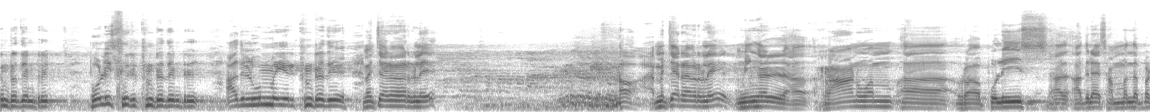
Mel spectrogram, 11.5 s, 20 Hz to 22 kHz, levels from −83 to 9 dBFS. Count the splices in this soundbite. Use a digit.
1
